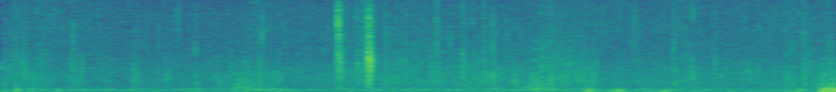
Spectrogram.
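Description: Rain falling during a thunderstorm, a steady hiss with drops striking near the microphone, including two sharp taps close together just before the middle.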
